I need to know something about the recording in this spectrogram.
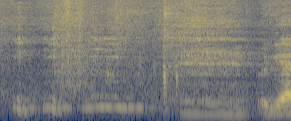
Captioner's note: laughs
